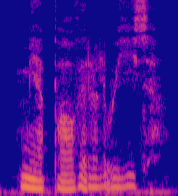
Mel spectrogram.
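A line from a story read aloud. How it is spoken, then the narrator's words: Sighing. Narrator (Italian): con un sospiro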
